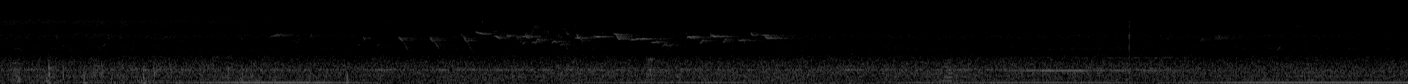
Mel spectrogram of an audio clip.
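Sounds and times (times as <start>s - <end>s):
faint low hum: 0.0s - 14.0s
songbird chirping: 2.4s - 8.1s.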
